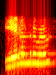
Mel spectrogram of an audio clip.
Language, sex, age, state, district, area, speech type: Kannada, female, 60+, Karnataka, Belgaum, urban, conversation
